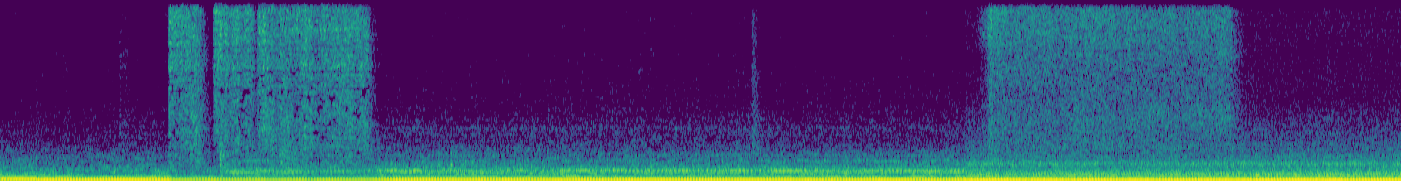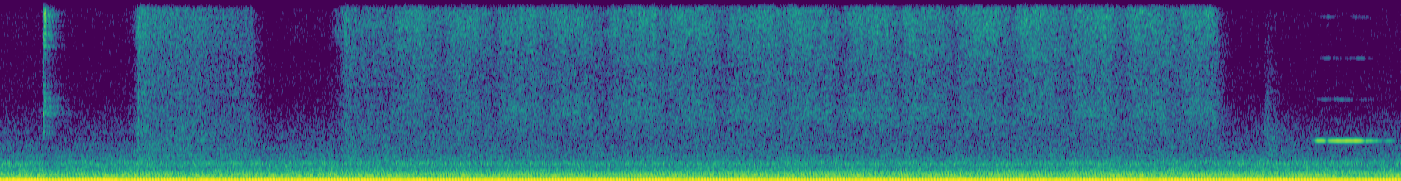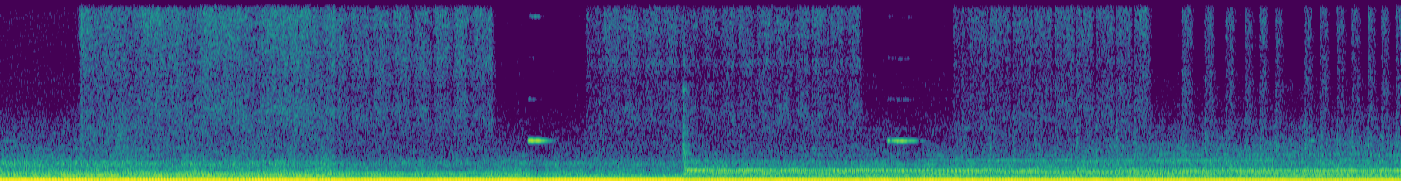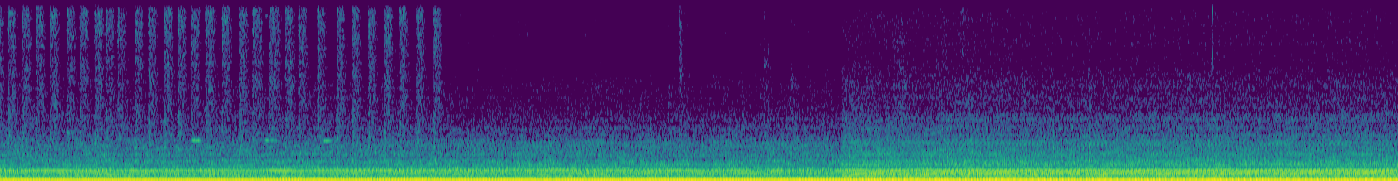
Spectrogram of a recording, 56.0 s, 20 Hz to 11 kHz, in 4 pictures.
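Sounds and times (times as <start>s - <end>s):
low machine hum: 0.0s - 56.0s
spray gun hissing: 1.7s - 3.8s, 9.7s - 12.5s, 15.4s - 16.7s, 17.4s - 26.3s, 28.8s - 33.0s, 33.8s - 36.9s, 37.6s - 46.5s.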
